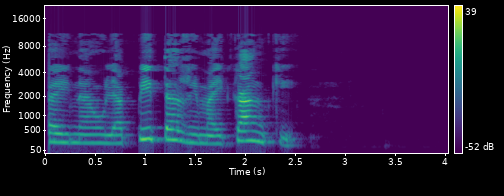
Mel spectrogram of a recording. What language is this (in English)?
Santa Ana de Tusi Pasco Quechua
